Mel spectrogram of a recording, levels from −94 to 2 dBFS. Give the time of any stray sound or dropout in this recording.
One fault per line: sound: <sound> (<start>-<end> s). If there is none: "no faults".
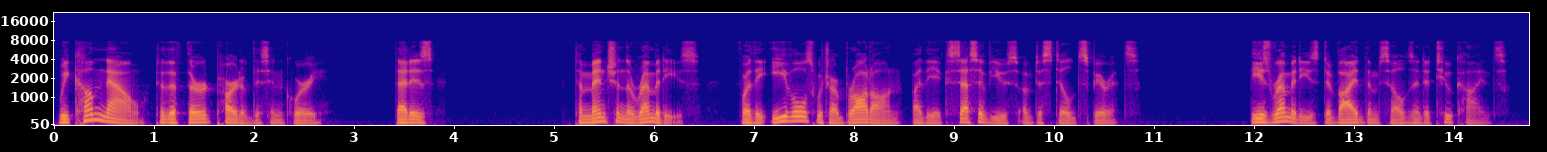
no faults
